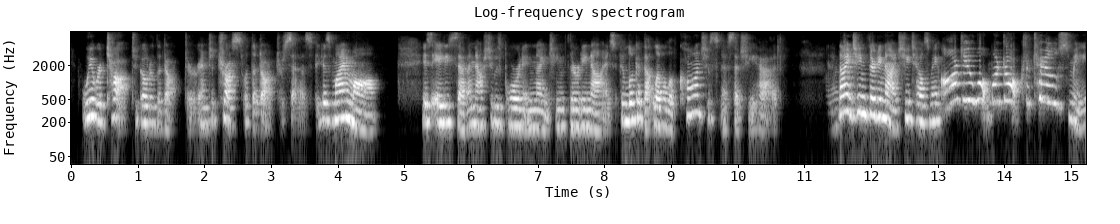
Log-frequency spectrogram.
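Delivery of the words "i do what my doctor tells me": put-on Welsh accent, very high-pitched. Talking about trusting doctors, the speaker quotes their mother: imitating mom's Welsh accent. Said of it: "in her lovely Welsh accent".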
